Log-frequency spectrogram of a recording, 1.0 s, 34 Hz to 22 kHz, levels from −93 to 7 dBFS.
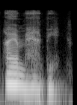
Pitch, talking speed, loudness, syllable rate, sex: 95 Hz, 175 wpm, -18 LUFS, 5.4 syllables/s, male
